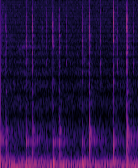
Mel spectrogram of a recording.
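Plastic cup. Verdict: Not glass.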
